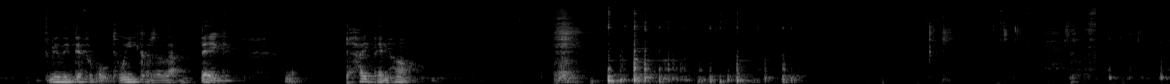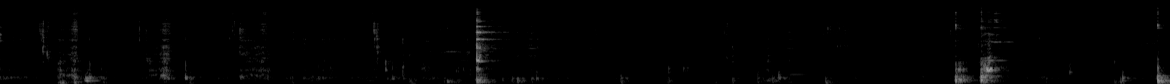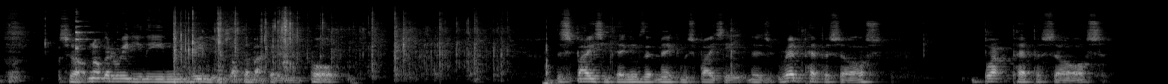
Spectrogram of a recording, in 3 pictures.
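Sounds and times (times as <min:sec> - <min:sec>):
person chewing noodles: 0:07.9 - 0:16.4, 0:17.0 - 0:21.2.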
